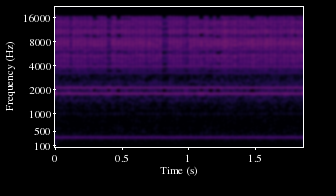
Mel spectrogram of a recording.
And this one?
Radiated Static
Some radiation for your tune.
bend, bending, circuit, circuitry, idm, noise, sleep-drone, squeaky, strange, tweak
